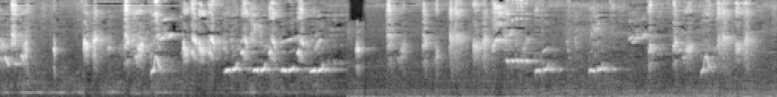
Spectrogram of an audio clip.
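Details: Call of the chestnut-rumped babbler: a rapid string of low, even whistled notes, then a few more spaced whistles, surrounded by dense high chirps and clicks.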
